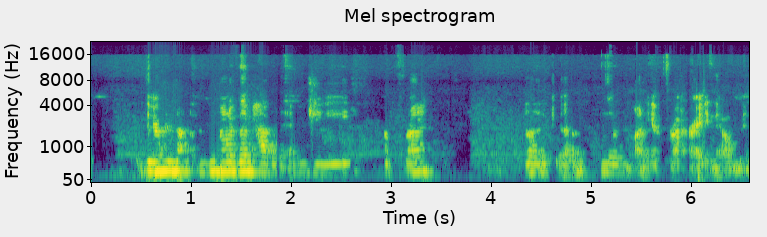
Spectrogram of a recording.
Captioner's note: radio interference drowns out speaker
